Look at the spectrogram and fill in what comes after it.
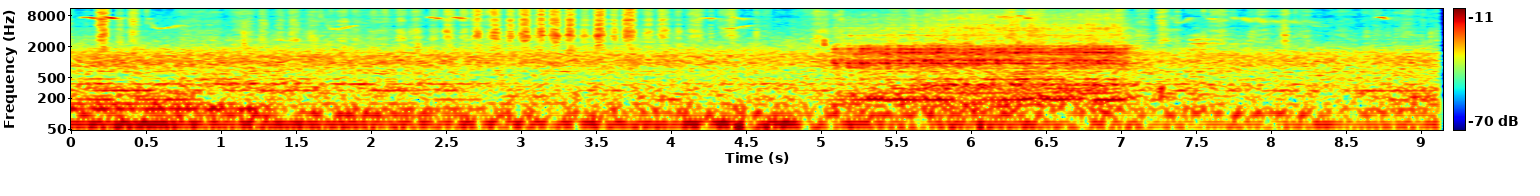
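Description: Quiet outdoor background: a low steady hum with faint, scattered high bird chirps. About five seconds in, a steadier mid-pitched sound rises for around two seconds, then fades.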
